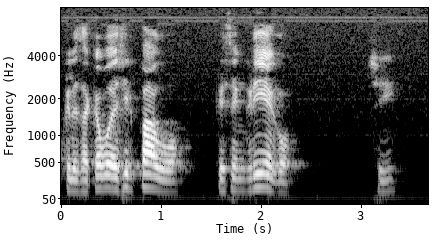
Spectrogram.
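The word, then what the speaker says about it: παύω: El término terminó en griego es pauo, P-A-U-O, pauo.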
